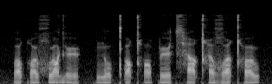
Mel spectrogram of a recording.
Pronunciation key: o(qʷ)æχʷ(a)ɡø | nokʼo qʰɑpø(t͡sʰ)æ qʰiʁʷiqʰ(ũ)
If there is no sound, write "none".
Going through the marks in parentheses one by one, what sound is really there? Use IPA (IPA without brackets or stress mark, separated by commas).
qʷ, ɑ, t͡sʰ, u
